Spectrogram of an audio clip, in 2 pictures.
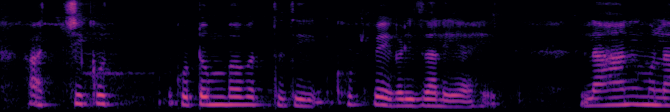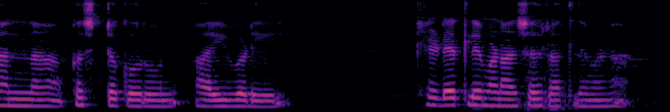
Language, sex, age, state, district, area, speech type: Marathi, female, 45-60, Maharashtra, Osmanabad, rural, spontaneous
